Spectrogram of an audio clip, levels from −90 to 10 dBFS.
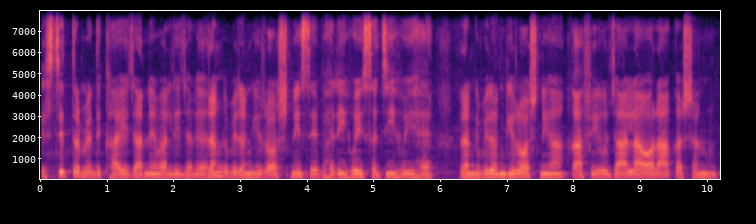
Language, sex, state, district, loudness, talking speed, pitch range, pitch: Hindi, female, Jharkhand, Sahebganj, -20 LUFS, 135 wpm, 150-165 Hz, 160 Hz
